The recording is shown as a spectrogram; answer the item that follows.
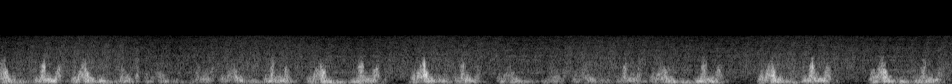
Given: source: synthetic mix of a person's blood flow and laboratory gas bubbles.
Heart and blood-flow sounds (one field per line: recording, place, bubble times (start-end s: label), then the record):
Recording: Doppler ultrasound of blood flow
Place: precordium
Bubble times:
0.80-0.93 s: bubbles
1.35-1.40 s: bubbles
From the record:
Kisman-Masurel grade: 121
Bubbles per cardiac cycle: 1 to 2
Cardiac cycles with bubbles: 10 to 50%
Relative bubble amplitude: barely perceptible (0.100 to 0.250)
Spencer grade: 2 (many but less than half of the cardiac periods contain bubble signals, singularly or in groups)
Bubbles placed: only in the low amplitude regions of the cardiac cycle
